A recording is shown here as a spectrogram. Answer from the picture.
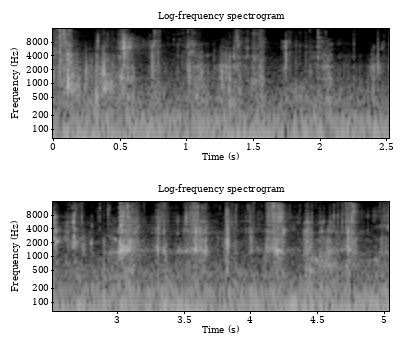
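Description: Close-miked chewing of McDonald's French fries: a quick, irregular run of crunchy crackles and wet mouth clicks.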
